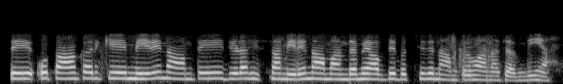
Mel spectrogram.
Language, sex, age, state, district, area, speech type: Punjabi, female, 30-45, Punjab, Fazilka, rural, conversation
